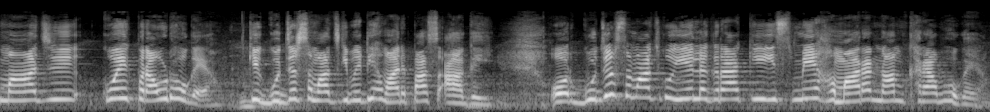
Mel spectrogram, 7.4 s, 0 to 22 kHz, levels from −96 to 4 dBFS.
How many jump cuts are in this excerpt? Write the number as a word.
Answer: zero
